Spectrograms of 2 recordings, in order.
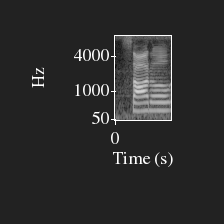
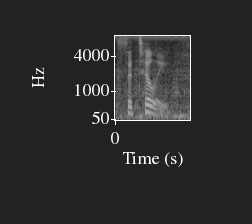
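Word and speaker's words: Sottile: The first one was Mike Sottil. His actual last name pronunciation is Mike Sottili. So it is the Italian pronunciation.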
